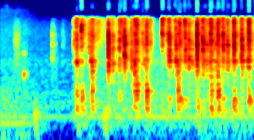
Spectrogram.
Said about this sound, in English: Typing loud, keyboard, sound smart. I do sound smart.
